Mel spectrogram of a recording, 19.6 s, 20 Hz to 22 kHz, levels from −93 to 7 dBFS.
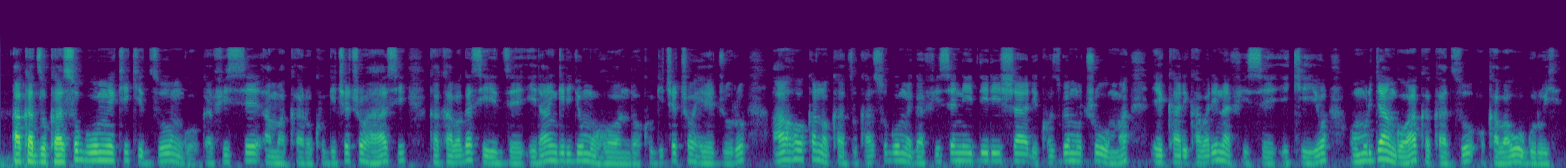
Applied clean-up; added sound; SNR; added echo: none; none; none; none.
